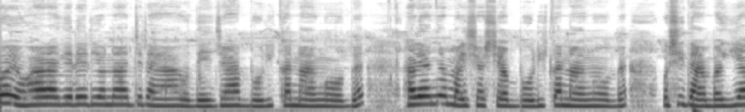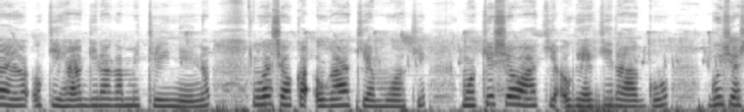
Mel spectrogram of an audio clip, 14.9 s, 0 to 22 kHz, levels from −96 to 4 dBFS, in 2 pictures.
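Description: Channel delay (comb filtering) runs throughout this speech clip. One channel arrives roughly 5 ms behind the other, and summing them to mono cancels shared content at regularly spaced frequencies, starting near 100 Hz and repeating about every 200 Hz. This leaves the voice hollow and phasey.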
